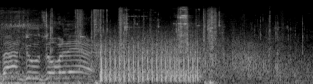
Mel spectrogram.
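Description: A rifle is reloaded with quick metallic clicks and clacks.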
